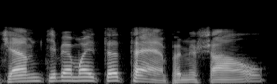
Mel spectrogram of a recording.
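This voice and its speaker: A man's voice: medium pitch, lively intonation, takes it slowly, clean tone, dry recording, voice pushed up. A man voicing a greedy, boastful male talking cat with an indignant, wheedling manner, on a dry, dull recording.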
